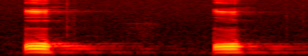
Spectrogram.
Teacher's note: it's perceived as though it comes through your nose, right? Your nose has an effect on the sound. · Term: nasal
